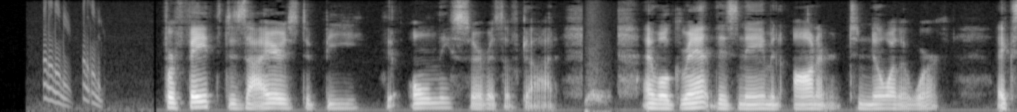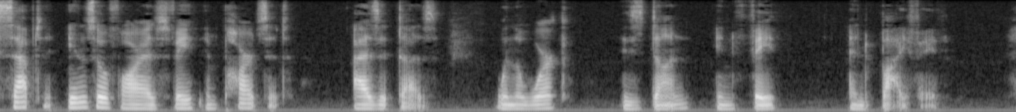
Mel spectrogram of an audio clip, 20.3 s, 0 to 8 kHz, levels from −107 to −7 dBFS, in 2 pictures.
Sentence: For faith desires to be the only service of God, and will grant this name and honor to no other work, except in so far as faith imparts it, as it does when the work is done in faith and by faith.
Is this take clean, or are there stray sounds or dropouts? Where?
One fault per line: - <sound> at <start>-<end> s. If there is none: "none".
- chirp at 0.4-1.1 s
- whoosh at 5.8-6.1 s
